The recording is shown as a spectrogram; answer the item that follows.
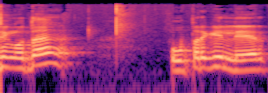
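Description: A man speaking in two short phrases, with a couple of sharp clicks in the pause between them just under a second in.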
